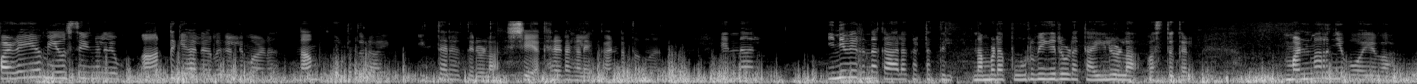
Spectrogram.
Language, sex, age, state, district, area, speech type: Malayalam, female, 30-45, Kerala, Idukki, rural, spontaneous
